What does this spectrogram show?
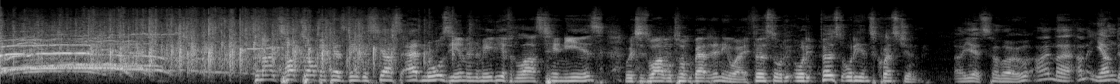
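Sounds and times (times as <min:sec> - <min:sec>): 
studio audience applause: 0:00.0 - 0:04.8
speech: 0:02.6 - 0:11.1.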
